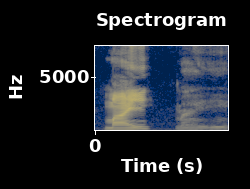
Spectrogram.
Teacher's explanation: When spoken quickly, the rising tone changes to a high tone.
